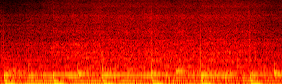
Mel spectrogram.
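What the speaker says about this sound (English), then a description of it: "The welds are then polished." A steady motor whine with a sustained tone from welds being polished on lighting fixture brackets at a lighting factory, with a regular pulsing roughly twice per second and no talk.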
